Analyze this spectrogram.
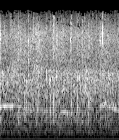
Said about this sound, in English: Come on, give up a hand clap of praise.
